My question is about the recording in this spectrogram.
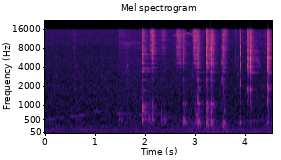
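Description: Lids being pressed and snapped onto Stanley stainless steel tumblers. A quick run of clicks and clinks starts about two seconds in.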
